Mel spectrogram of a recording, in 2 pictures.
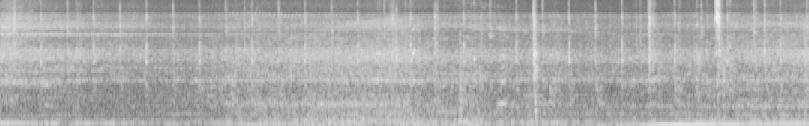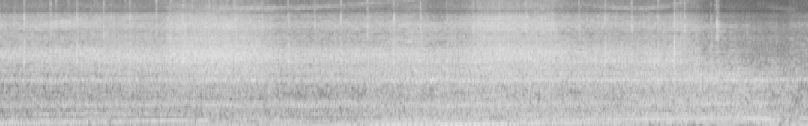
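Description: Truck engine running on the move, heard from inside the cab with road noise and scattered rattles. Its pitch rises over the last few seconds as it speeds up.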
